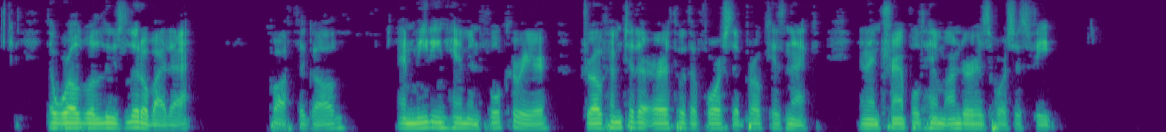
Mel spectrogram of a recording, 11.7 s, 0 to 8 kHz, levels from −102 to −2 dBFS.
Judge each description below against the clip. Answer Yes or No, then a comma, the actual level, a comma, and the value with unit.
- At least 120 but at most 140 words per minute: No, average, 190 wpm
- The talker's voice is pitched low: Yes, low, 105 Hz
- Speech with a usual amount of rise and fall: No, narrow, 1.9 semitones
